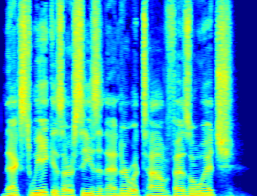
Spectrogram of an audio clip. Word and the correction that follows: Fesolowich: Am I saying that right? Is it Fesolowich? – Yep, there it is. – Fesolowich, big bat.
